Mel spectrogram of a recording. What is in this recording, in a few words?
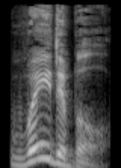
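"wadable", British English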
